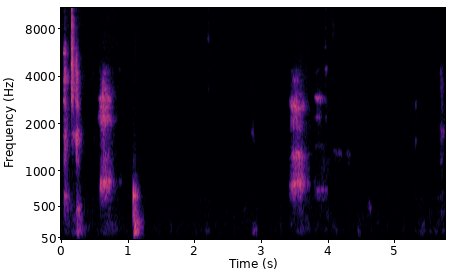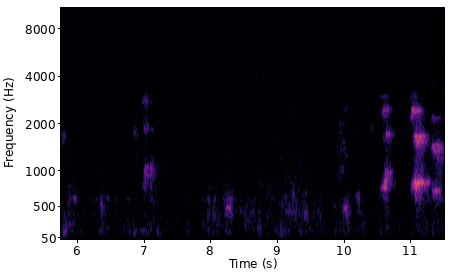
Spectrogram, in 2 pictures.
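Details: Blenheim Cavalier King Charles Spaniel puppies from a litter of six give short, high-pitched yipping barks in scattered bursts.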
